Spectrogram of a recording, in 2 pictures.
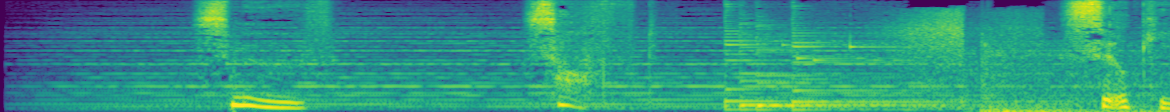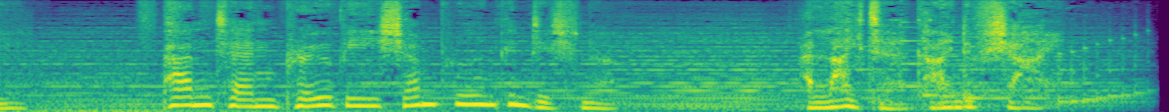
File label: Commercial; Pantene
